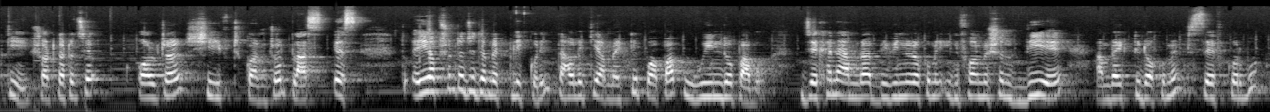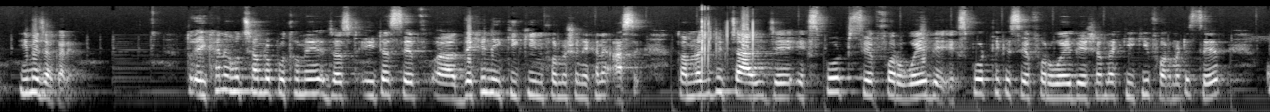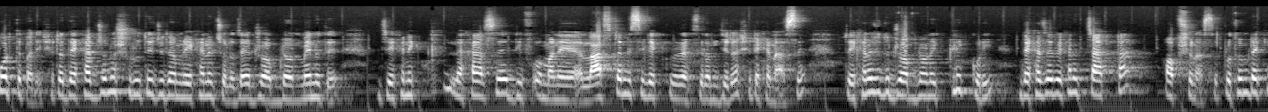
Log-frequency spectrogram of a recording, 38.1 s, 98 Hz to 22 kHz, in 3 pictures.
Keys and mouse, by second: 5.2 click, 34.4 click, 34.5 click.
